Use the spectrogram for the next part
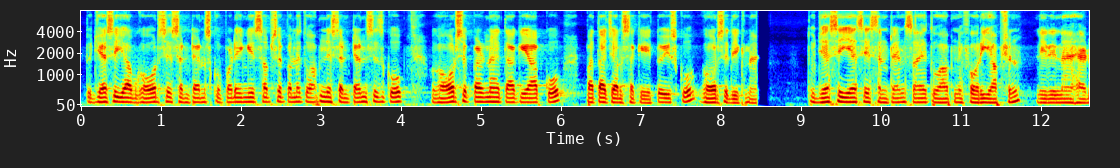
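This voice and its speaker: In a large hall, a male teacher goes over exam questions for an English job test in a level, mid-range voice, carefully reading sample sentences slowly and repeating his explanations again and again.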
